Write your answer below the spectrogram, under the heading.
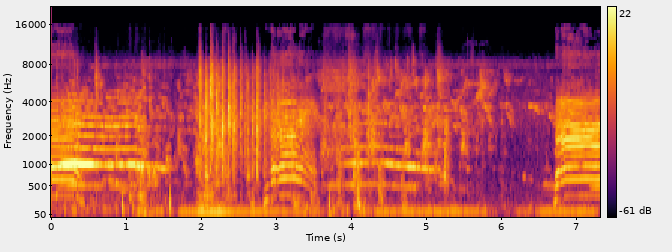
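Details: Herded goats give several shaky, nasal bleats, some drawn out and falling, mixed with background voices and chirps.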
